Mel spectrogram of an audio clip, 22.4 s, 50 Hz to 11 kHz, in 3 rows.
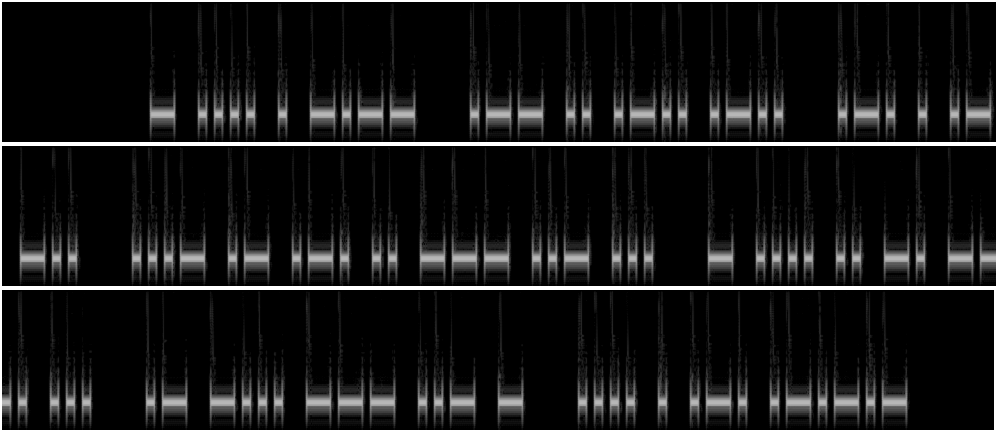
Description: Morse code, heard as a keyed tone, about 20 wpm, 700 Hz. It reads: THEY WILL READ VARIOUS THINGS ABOUT HER.
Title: Sentences from Top 1000 Words - Review Part 4 - 20wpm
